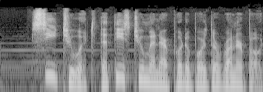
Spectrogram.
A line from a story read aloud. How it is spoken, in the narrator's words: he snapped to them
